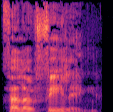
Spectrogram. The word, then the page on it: fellow feeling: British English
